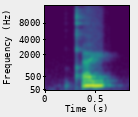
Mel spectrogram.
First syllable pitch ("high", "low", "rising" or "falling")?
high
